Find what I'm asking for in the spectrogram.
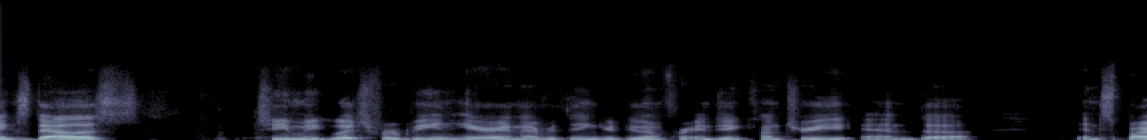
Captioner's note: native language spoken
